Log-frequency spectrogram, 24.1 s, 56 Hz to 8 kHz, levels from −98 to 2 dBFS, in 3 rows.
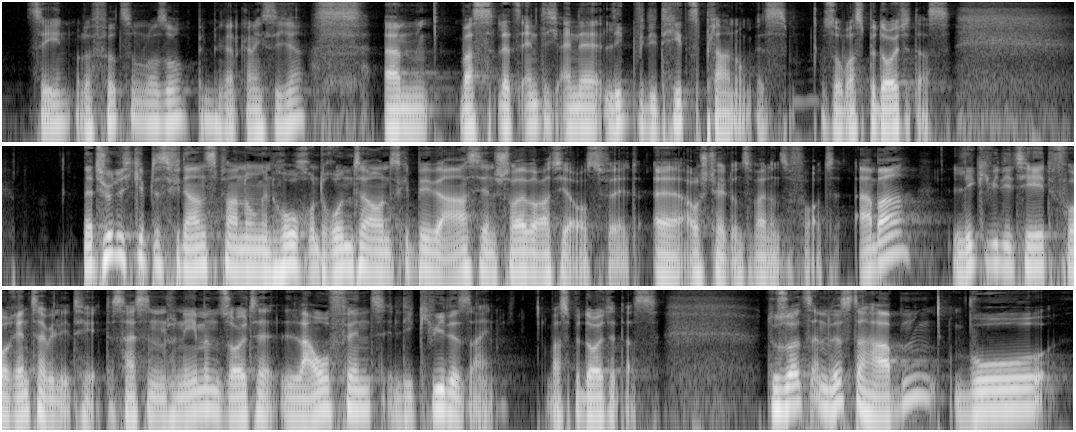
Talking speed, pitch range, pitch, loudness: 160 wpm, 95-115 Hz, 105 Hz, -19 LUFS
